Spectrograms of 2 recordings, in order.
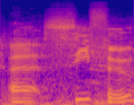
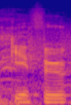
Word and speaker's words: Gifu: Penta Esports, Sifu, who I have been pronouncing wrong for many, many weeks, is Gifu, Epsilon, G-Bots, a lot of big names in here.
